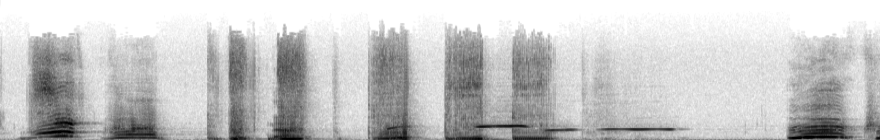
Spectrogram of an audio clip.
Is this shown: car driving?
no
